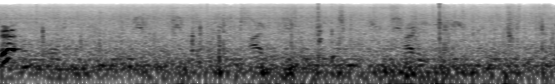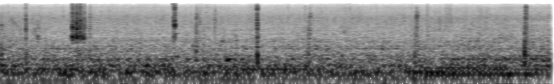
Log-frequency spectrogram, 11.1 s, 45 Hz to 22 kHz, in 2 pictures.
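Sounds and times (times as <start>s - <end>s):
steady low hum: 0.0s - 11.0s
footsteps on paved road: 0.8s - 6.5s.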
